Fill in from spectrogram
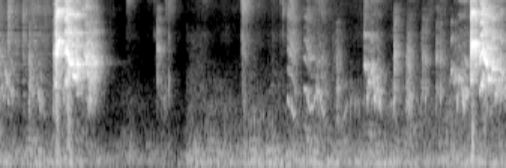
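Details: Fischer's and albino lovebirds kept together in an aviary, chirping while eating food: two loud, harsh, broadband squawks about four seconds apart, with scattered short, thin chirps between them over a quiet background murmur.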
